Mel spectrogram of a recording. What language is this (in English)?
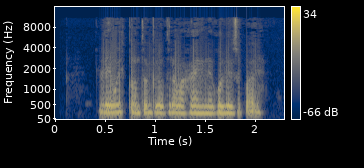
Spanish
